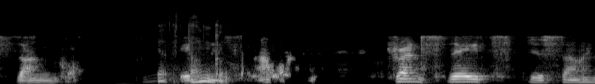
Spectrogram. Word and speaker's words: Django: People say Django. That's not the way it's pronounced in Roman. It's Sango.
